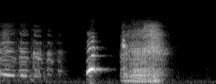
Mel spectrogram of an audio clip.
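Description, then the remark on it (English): A single loud sneeze: a short sharp vocal catch, then a half-second breathy burst. It comes right after a few brief voiced tones and is followed by silence. “A person can develop la grip, la grip, la post nasal drip, with the wheezes and the sneezes and the sinus, that's really a pip.”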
